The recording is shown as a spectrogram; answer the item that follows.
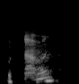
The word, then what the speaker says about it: Khulna: K-H-U-L-N-A. – Kulna? – K-H-U-L-N-A.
